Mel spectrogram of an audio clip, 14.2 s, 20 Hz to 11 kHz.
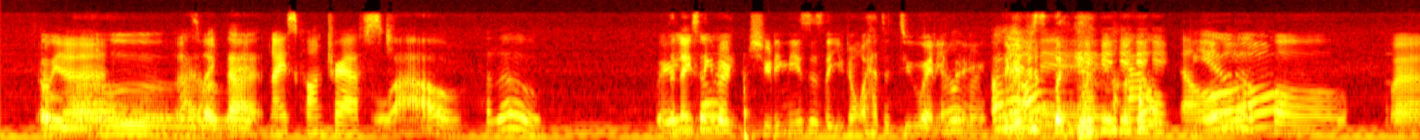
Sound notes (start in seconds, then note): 0.5 group exclaims; 9.7 group giggles and chatters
